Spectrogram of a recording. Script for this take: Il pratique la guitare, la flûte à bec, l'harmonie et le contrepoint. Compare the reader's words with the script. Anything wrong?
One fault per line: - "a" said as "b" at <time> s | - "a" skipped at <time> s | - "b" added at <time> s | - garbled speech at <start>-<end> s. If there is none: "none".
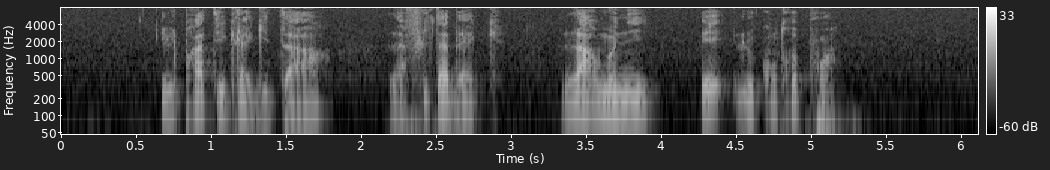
none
